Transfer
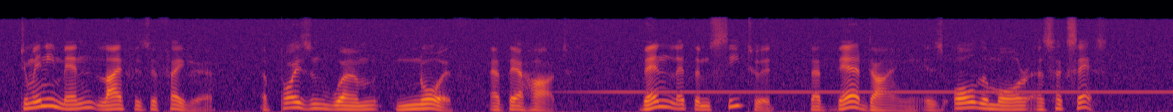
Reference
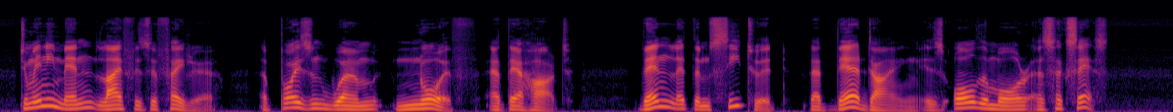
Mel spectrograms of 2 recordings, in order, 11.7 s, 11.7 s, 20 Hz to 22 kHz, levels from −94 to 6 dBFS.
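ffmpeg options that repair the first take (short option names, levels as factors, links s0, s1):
-af "bandreject=f=740:w=30,afwtdn=0.0045"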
